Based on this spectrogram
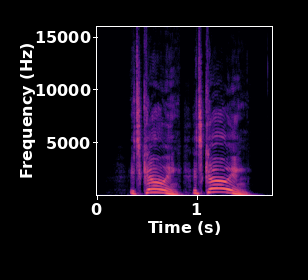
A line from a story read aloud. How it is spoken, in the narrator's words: shouted someone at the back of the group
